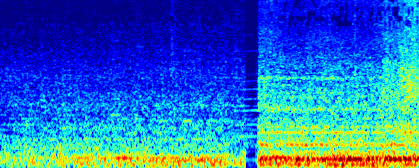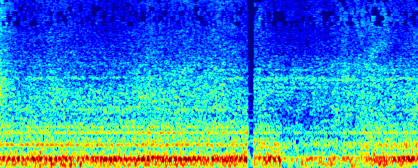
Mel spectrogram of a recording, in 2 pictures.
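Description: Boat's outboard motor running steadily under way, with the rush of the wake and spray. It gets suddenly louder about two and a half seconds in.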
